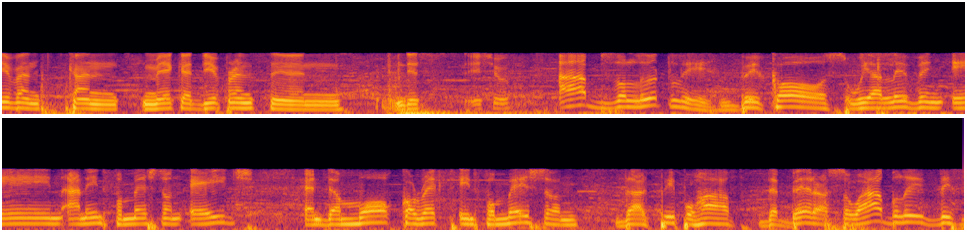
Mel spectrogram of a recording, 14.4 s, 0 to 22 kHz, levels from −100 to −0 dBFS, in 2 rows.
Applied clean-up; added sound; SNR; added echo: none; Doorbell; 14 dB; none.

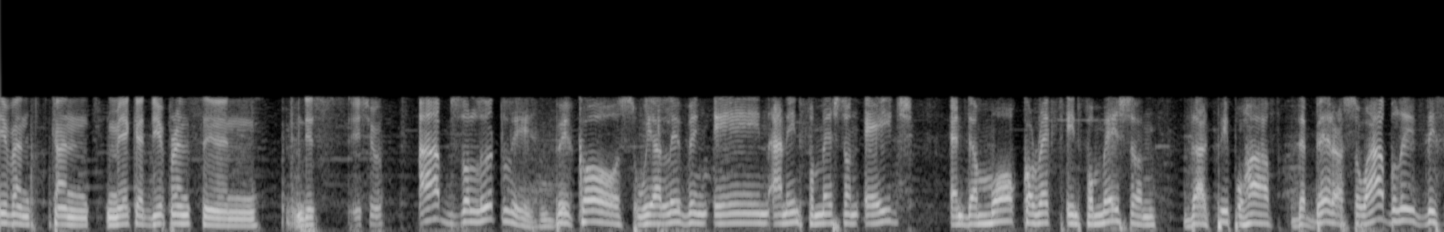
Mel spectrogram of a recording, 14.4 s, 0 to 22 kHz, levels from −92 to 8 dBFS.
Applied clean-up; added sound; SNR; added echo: neural mask model RNNoise.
